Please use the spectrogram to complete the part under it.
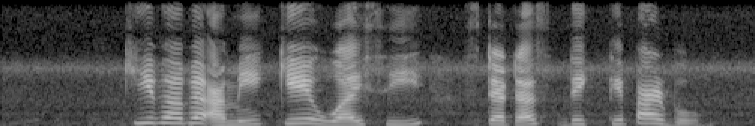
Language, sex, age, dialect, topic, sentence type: Bengali, female, 18-24, Rajbangshi, banking, question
